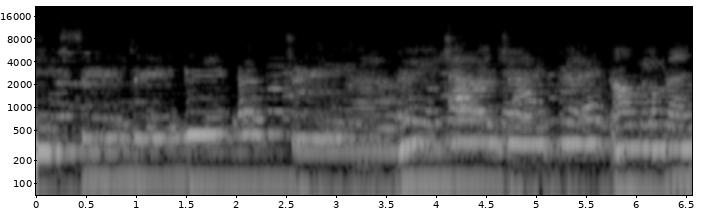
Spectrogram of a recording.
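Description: A young child singing along with a music track: held notes over a bass line that changes about once a second.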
